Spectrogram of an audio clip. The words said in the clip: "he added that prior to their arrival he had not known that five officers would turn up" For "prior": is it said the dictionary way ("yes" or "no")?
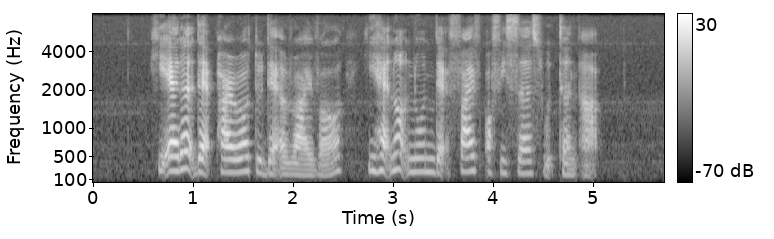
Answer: no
